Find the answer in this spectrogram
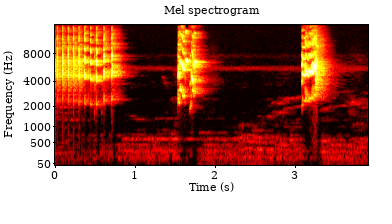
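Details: Lovebird lure sound meant to make lazy, silent lovebirds call back. A fast, stuttering trill of shrill notes is followed by two separate harsh, buzzy squawks about one and a half seconds apart, over a faint steady hum.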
